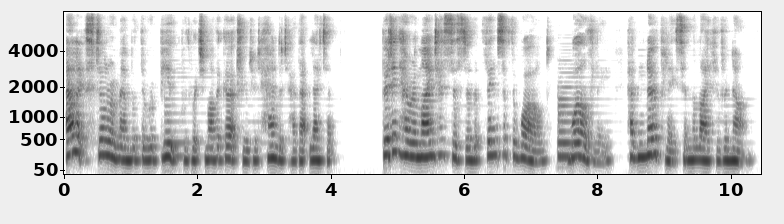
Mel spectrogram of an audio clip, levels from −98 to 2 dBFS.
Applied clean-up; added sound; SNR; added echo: neural mask model DeepFilterNet 3.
